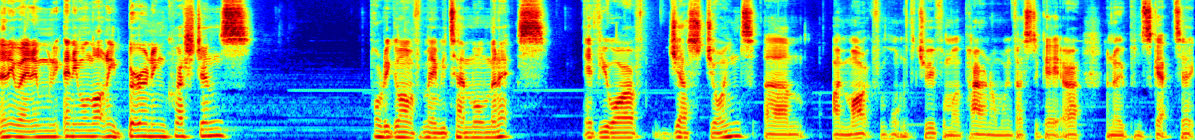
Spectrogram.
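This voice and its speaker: A man speaks at a medium pitch with lively intonation. Music plays in the background. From Southwest England. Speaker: paranormal investigator and livestream host. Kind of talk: casual live chat reading viewer comments. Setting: solo livestream. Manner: loose and conversational, with hesitations.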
